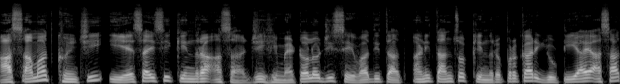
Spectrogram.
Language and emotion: Goan Konkani, neutral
